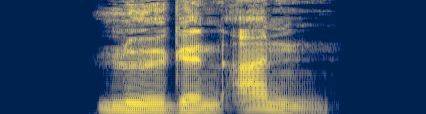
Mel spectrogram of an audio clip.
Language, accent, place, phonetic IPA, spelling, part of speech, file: German, Germany, Berlin, [ˌløːɡŋ̩ ˈan], lögen an, verb, De-lögen an.ogg
- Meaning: first-person plural subjunctive II of anlügen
